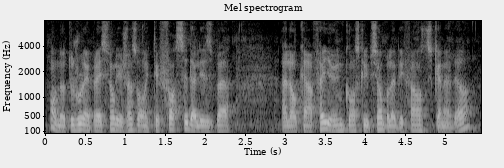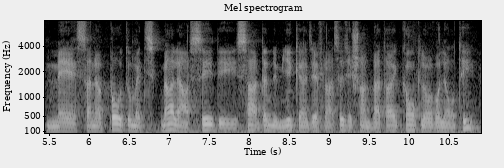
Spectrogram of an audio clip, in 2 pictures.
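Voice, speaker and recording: Homme factuel, bruit de fond léger. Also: male voice, medium pitch, quick pace, slight background noise. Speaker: interviewee. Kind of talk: conversational explanation.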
